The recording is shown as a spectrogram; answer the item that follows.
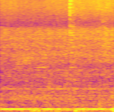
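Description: Onions sizzling gently in a pan with salt added, a steady soft frying hiss throughout with a brief scrape or stir near the middle, no talking.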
